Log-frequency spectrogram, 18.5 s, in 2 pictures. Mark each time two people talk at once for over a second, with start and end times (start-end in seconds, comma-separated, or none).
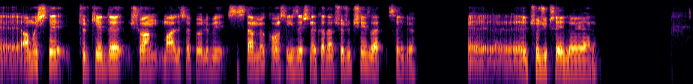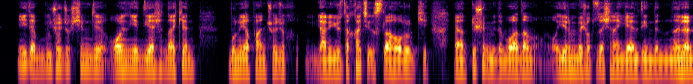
none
